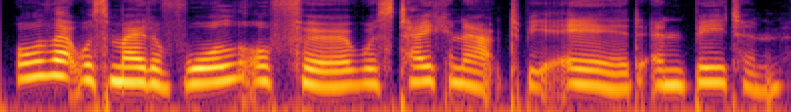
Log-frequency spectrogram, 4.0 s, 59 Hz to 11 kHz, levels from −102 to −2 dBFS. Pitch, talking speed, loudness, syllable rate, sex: 230 Hz, 245 wpm, -18 LUFS, 5.1 syllables/s, female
